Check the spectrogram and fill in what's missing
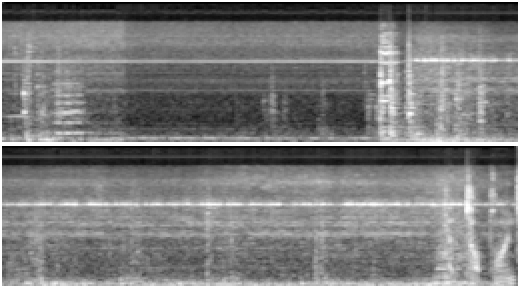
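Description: A steam train on the Zig Zag Railway in the Blue Mountains, New South Wales, rumbles steadily along the rails toward a reversing station, with clattering wheel noise and occasional mechanical squeals, fairly close, with faint voices now and then.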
